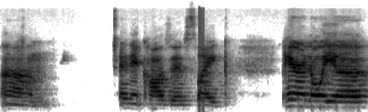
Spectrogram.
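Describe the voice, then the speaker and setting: A woman with a very deep, low pitch, a nervous tone, fairly even intonation and a very slow pace. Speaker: vlogger. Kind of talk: casual vlog talk to viewers. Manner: nervous, scattered.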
